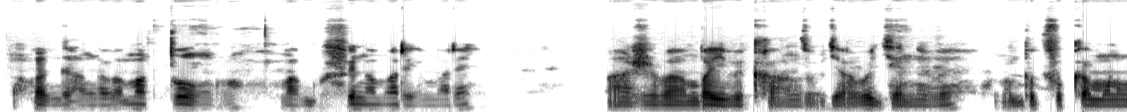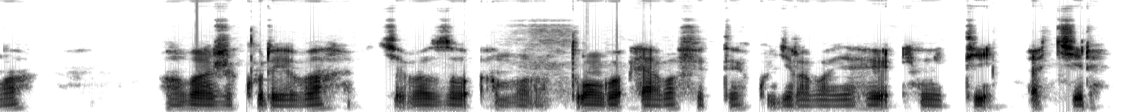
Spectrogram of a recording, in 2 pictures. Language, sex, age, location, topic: Kinyarwanda, male, 25-35, Musanze, agriculture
